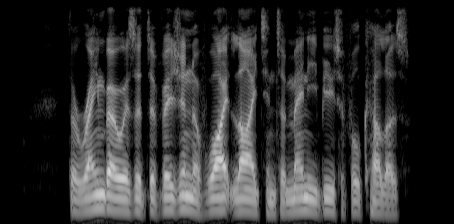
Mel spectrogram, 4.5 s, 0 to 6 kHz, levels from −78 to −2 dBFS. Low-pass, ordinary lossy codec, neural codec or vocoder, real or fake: 5.4 kHz; none; none; real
